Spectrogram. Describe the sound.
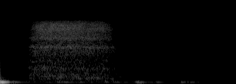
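A single breath drawn in during a yoga flow, a soft airy hiss about a second long, faint and alone.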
